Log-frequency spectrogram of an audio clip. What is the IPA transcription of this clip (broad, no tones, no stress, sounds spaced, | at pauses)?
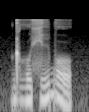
ɖʱ u ç i b o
